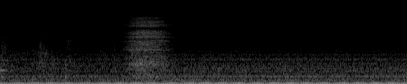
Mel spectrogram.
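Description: Quiet room with a steady low hum, and one short breath through the nose about a second and a half in.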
